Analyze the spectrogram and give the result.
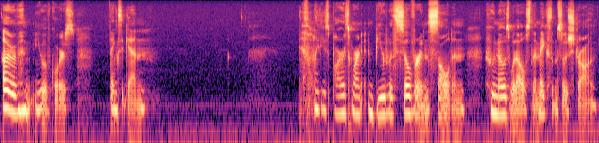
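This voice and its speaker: A woman voicing a lonely, clingy female demon in a soft, often whispery voice, coaxing and pleading in an intimate ASMR roleplay. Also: mid-range voice, steady tone, moderate pace, creaky, slightly rough. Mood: longing.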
